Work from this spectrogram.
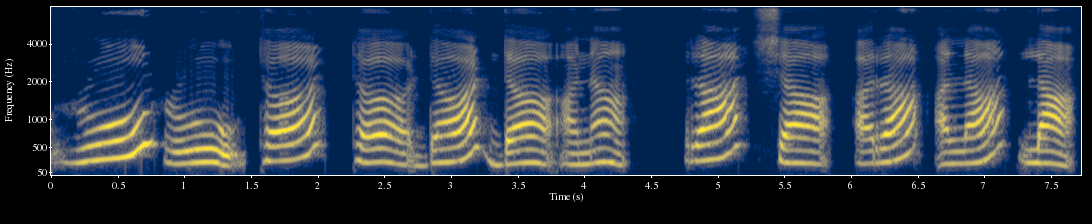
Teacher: మూర్ధన్యములు నాలుక కొన భాగం నుండి పుట్టినవి మూర్ధన్యములు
